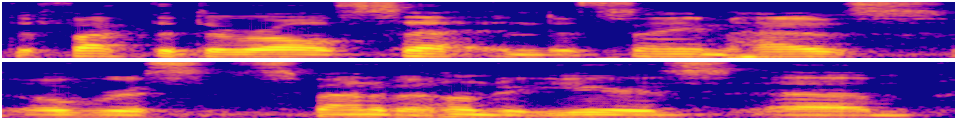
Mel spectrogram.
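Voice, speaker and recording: This low-quality recording captures a filmmaker and sound designer reflecting casually in an interview while groping hesitantly for words. He has a lowish, darkish voice with fairly even intonation at a moderate pace, over clear background noise.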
